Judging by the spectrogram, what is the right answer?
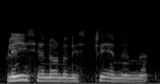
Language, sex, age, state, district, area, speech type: Tamil, male, 18-30, Tamil Nadu, Erode, rural, read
